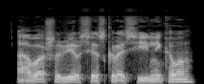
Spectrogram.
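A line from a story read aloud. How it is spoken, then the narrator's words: Plain. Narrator (Russian): спросил он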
